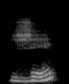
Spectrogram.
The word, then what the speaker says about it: j'ai: au présent on dit j'ai tu as il a faites attention à la graphie a I on prononce e bien pour entendre la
